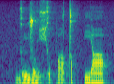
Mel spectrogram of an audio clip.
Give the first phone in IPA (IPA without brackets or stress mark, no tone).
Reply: ɡ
